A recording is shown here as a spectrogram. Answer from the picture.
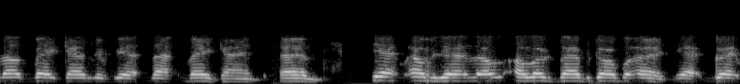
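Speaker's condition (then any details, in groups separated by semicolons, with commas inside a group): Motor neuron disease; diagnosed about 3 years ago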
